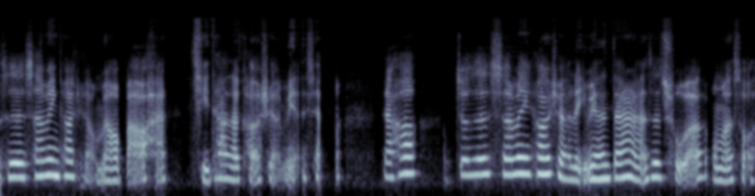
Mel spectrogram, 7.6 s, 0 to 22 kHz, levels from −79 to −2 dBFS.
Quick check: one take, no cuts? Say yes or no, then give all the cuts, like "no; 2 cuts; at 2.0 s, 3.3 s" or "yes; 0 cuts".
yes; 0 cuts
